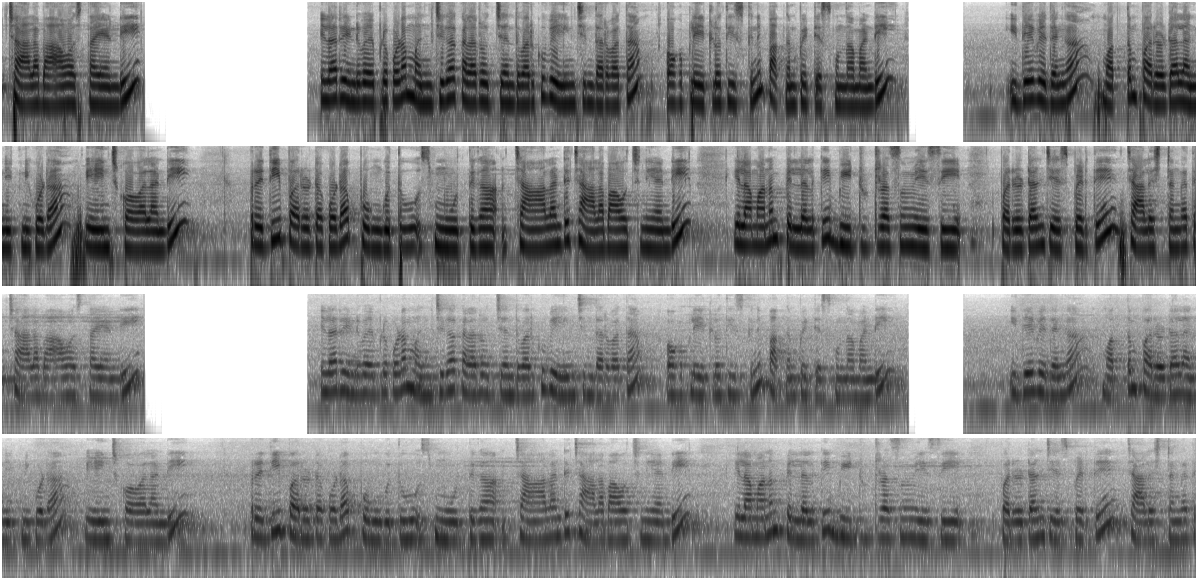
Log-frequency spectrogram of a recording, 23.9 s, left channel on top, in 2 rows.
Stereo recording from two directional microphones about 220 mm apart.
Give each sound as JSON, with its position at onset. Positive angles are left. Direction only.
{"t": 0.0, "sound": "a woman's voice", "side_deg": 45}
{"t": 3.2, "sound": "a woman's voice", "side_deg": 45}
{"t": 10.1, "sound": "a woman's voice", "side_deg": 45}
